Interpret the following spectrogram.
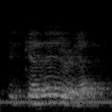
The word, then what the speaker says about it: Galleria: called The Galleria model you know Galleria where you go do your shopping but it's spelled the same way it's it's pronounced Galleria rather than what do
